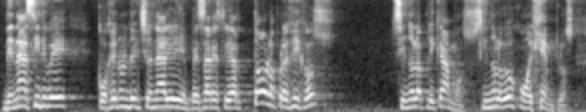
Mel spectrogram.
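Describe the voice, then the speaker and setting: High-pitched man teaching a class, animated, asks questions and answers them himself. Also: fast talker. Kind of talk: classroom lecture.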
